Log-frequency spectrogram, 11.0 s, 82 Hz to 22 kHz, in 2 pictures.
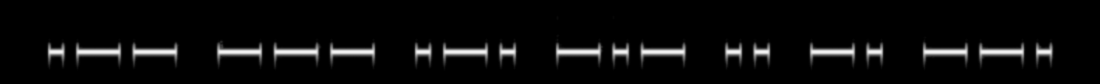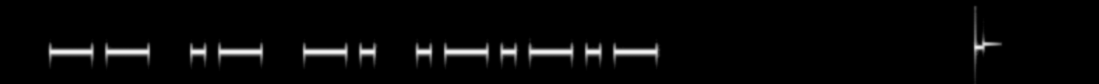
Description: Morse code, heard as a keyed tone, about 17 wpm, 700 Hz. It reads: WORKING MAN.
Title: Sentences from Top 1000 Words - Review Part 4 - 17wpm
